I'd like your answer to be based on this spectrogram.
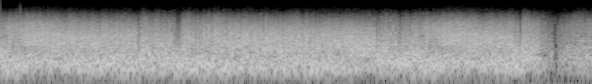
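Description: Naval guns firing broadside at an enemy-held shore during the invasion of Attu Island produce a dense, continuous roar of blasts that stays loud throughout, with no speech.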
